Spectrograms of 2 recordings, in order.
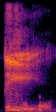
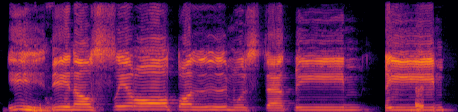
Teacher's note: Huruf qaf ni pangkal lidah. Angkat pangkal lidah. Qi. Mulut kena senyum.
